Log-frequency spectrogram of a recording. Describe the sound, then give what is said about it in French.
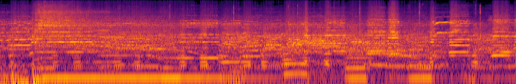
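A crowd of voices in Ivry-sur-Seine imitates cicadas together, producing a loud, continuous buzzing chorus of shrill, raspy tones that swells and overlaps for several seconds. “Ah, les cigales sont rouillées. Elles ont perdu l'habitude, c'est normal. Mais voilà qu'elles se réveillent avec un peu d'entraînement et qu'on les entend plus fort.”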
